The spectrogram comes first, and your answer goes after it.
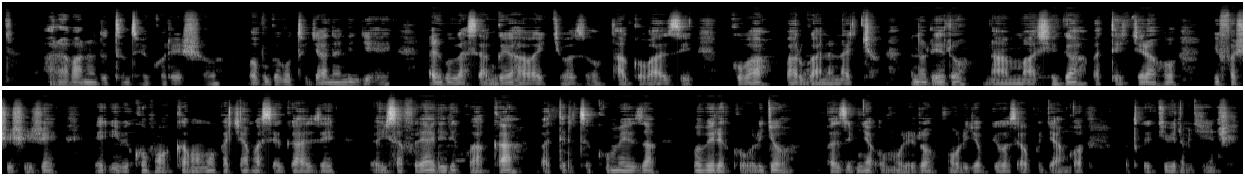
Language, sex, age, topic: Kinyarwanda, female, 18-24, government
